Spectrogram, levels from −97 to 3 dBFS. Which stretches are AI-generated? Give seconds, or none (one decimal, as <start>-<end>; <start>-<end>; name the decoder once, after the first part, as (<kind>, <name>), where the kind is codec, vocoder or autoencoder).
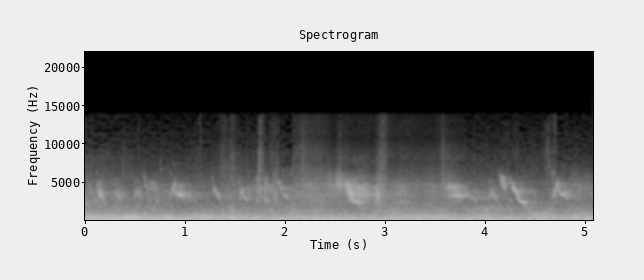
2.1-3.8 (autoencoder, DAC-VAE)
